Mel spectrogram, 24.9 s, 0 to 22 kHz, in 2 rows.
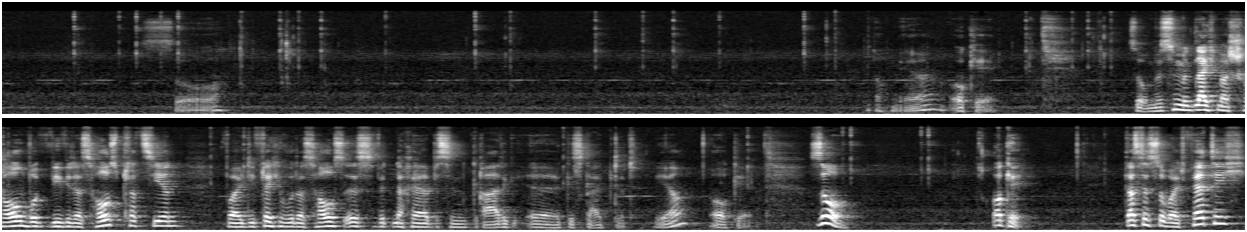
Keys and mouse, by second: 4.4-5.8 drag, 4.4-5.8 right drag, 8.3-10.6 middle drag, 10.9-24.8 middle drag.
